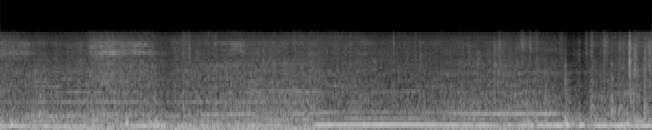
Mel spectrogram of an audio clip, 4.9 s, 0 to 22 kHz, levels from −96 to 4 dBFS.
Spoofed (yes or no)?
yes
